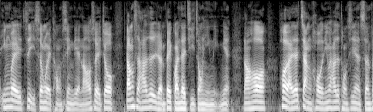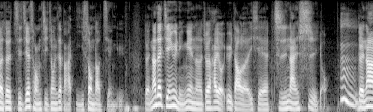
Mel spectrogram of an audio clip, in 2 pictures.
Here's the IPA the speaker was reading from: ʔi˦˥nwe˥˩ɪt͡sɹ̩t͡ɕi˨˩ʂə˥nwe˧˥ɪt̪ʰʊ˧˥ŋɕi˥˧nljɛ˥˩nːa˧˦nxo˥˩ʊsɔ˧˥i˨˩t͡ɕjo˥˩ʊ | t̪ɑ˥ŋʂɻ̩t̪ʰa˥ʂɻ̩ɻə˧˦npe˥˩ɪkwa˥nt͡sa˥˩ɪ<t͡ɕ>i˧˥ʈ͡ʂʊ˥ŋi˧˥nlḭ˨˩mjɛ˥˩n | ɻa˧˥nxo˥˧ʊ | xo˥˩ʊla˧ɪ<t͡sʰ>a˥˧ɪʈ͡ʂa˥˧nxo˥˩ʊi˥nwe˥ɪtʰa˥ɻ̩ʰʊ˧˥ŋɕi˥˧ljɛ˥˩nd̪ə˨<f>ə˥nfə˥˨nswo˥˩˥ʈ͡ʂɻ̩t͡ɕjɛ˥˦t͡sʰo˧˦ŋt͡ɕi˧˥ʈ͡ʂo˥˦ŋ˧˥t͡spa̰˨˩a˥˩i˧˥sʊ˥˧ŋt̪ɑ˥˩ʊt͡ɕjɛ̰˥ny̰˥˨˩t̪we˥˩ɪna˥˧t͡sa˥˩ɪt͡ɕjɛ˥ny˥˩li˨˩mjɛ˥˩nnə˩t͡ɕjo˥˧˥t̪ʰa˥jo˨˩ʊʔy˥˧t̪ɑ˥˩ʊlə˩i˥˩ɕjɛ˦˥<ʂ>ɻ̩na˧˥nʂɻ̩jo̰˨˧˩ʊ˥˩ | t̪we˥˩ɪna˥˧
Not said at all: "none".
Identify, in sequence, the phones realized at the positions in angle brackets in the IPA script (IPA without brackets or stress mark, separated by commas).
t͡ɕ, t͡s, ʂ, ʈ͡ʂ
